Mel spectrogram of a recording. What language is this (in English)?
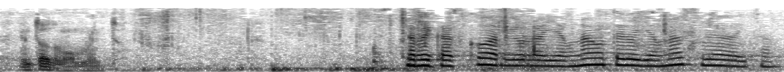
Basque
